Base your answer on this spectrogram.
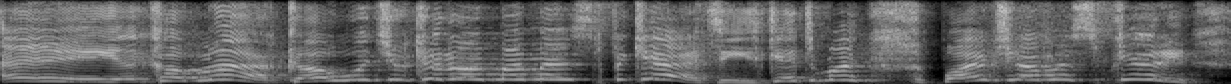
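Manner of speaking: very high, put-on Italian accent. Retelling a street market spaghetti seller calling out: imitating an Italian vendor's accent. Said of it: "his accent wasn't bad".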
